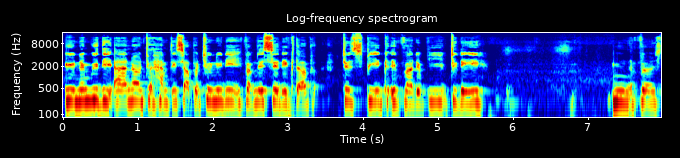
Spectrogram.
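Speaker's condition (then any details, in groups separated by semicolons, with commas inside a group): Deafness; deaf since childhood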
